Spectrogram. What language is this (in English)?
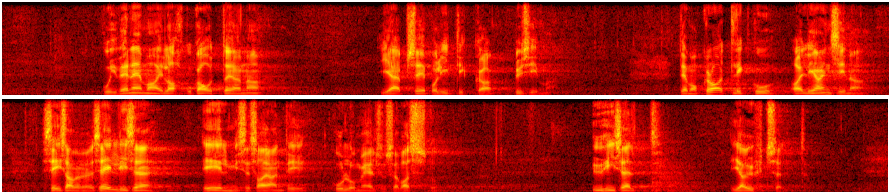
Estonian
